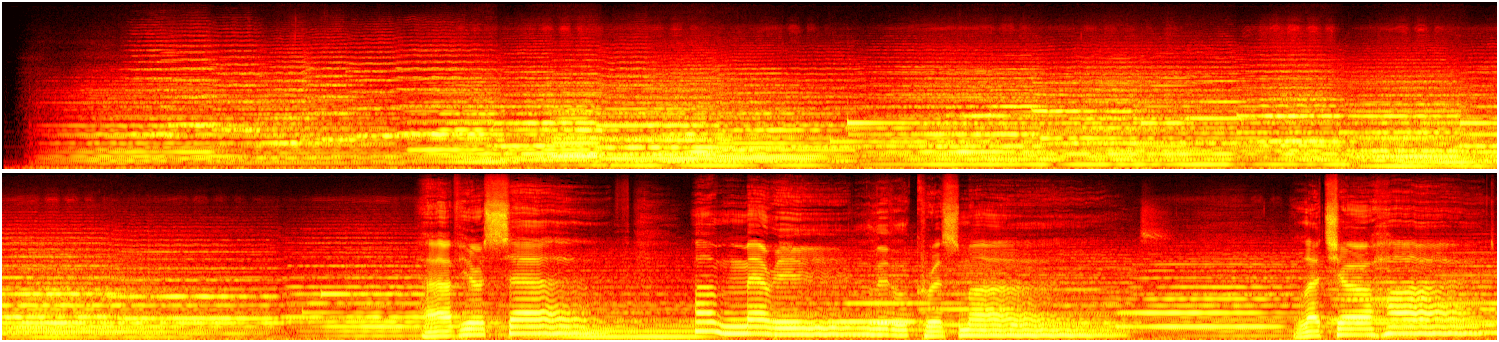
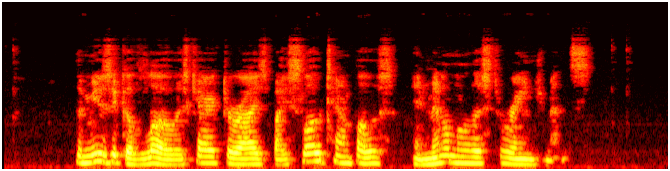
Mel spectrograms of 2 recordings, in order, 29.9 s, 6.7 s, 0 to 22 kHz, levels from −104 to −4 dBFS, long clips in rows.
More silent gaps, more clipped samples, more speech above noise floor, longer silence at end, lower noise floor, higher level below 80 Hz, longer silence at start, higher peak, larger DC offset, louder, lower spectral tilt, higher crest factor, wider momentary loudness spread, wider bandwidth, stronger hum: neither; neither; second, 33 dB vs 46 dB; second, 0 s vs 0.8 s; second, -49 dBFS vs -69 dBFS; first, -44 dBFS vs -58 dBFS; second, 0.5 s vs 0.75 s; about the same, -4 dBFS vs -6 dBFS; first, 0.2% vs under 0.1%; first, -19 LUFS vs -23 LUFS; about the same, -6 dB/octave vs -7 dB/octave; about the same, 16 dB vs 18 dB; about the same, 10 LU vs 12 LU; first, 18.5 kHz vs 9.2 kHz; neither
